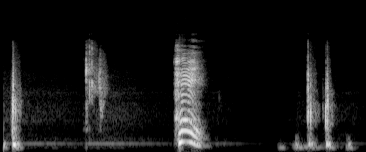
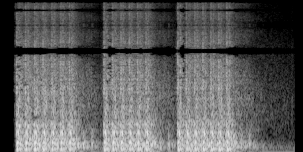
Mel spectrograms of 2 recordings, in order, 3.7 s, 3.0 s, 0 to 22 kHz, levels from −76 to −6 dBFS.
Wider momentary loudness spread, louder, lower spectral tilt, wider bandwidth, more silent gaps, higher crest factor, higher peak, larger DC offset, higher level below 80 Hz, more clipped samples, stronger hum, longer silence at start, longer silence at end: first, 15 LU vs 7 LU; about the same, -18 LUFS vs -16 LUFS; about the same, -4 dB/octave vs -4.5 dB/octave; second, 9 kHz vs over 20 kHz; neither; about the same, 20 dB vs 16 dB; about the same, 0 dBFS vs -2 dBFS; second, under 0.1% vs 0.7%; second, -64 dBFS vs -28 dBFS; neither; neither; about the same, 0.05 s vs 0.15 s; second, 0.15 s vs 0.35 s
